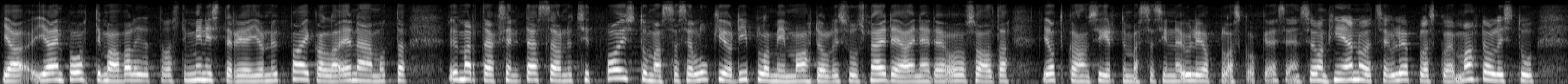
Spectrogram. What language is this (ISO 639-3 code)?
fin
